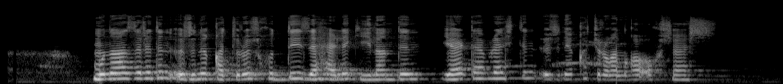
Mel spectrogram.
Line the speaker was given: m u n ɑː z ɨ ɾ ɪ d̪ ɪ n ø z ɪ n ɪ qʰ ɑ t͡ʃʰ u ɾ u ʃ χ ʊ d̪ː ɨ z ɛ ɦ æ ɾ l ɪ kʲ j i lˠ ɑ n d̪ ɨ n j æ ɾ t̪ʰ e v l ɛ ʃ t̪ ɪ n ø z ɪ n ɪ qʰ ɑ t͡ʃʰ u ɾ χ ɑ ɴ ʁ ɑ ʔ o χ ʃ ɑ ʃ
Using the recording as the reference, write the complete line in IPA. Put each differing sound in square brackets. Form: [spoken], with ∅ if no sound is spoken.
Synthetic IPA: m u n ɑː z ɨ ɾ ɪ d̪ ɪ n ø z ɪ n ɪ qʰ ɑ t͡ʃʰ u ɾ u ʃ χ ʊ d̪ː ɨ z ɛ ɦ æ ɾ l ɪ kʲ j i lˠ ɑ n d̪ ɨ n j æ ɾ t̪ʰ [ɛ] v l ɛ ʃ t̪ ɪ n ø z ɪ n ɪ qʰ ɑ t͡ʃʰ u ɾ [ʁ] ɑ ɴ ʁ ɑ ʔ o χ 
